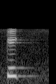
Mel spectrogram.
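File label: "gik1", Cantonese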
